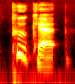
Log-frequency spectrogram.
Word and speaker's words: Phuket: just booming, we're talking about Phuket, and that's Phuket, just so we're all saying it right.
